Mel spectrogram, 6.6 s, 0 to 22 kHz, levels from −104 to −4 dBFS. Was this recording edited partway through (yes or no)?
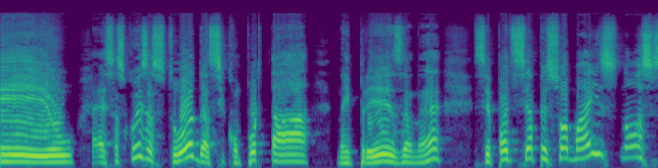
yes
